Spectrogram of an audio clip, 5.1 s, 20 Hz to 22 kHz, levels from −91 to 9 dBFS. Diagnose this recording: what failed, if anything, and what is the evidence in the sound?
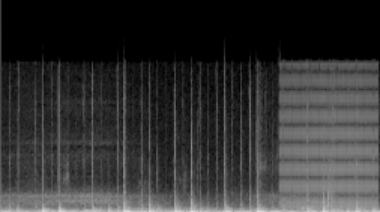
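Analogue stage picked up GSM phone buzz from 3.71 to 5.03 s: a steady, raspy 217 Hz buzz, about 13 dB under the signal, from rectified call bursts.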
